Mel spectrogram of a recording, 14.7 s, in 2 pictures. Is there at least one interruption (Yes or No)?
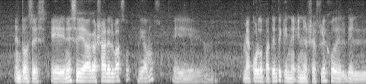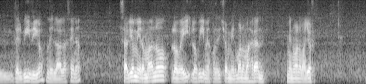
No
